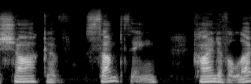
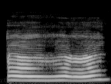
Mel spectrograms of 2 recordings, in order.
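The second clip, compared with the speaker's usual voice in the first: put-on higher boyish mumble; mumbling; 8 semitones higher than usual. A narrator's reading. Son answers his mother, boyish mumble. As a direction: mumble it like a shy kid. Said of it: "while mumbling".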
